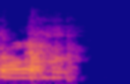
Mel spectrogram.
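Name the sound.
coughing and throat clearing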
